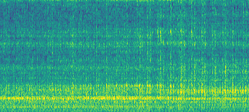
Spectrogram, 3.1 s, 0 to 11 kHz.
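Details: Dodge Avenger/Journey/Chrysler 200 engine at idle: steady high-pitched whine with a fine rattle, loudest at the back of the alternator. Vibration is felt at the alternator, not the A/C compressor, so the alternator is the noisy part.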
